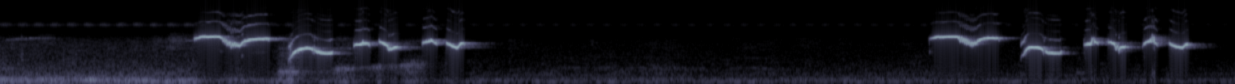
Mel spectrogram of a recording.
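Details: Oriental magpie-robin used as a lure bird, singing loud whistled phrases: a long slurred note near the top, a drop, then quick clear looping whistles, two bursts separated by silence, with faint low noise at the start.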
